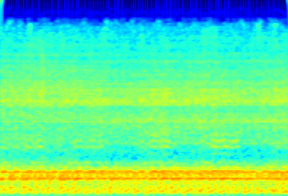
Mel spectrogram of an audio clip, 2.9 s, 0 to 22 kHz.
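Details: Honda CBR F4 engine gives a steady drone with a constant mid-pitched tone and a fast, uneven rattle of about four per second; owner suspects the thermostat and notes a burning-water smell, cause unclear.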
